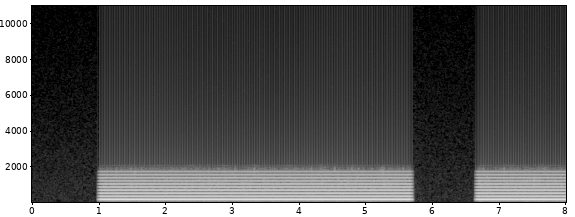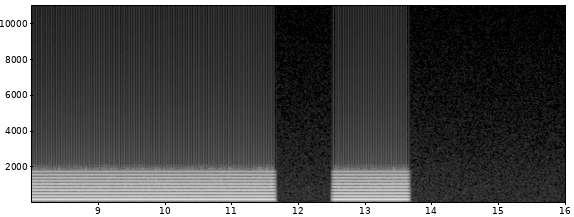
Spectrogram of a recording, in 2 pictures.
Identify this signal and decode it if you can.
Ship horn signal, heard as a ship's horn, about 170 Hz. 2 long, 1 short. At sea: I intend to overtake on your starboard side.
